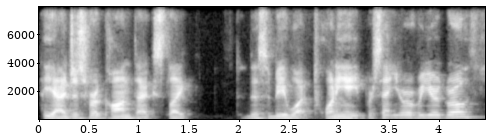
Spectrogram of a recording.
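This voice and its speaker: A man's voice: mid-range voice, lively intonation, moderate pace, fairly bright tone. A man hosting a casual live commentary, conversational and thinking aloud as he reads out figures. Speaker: live stream host.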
